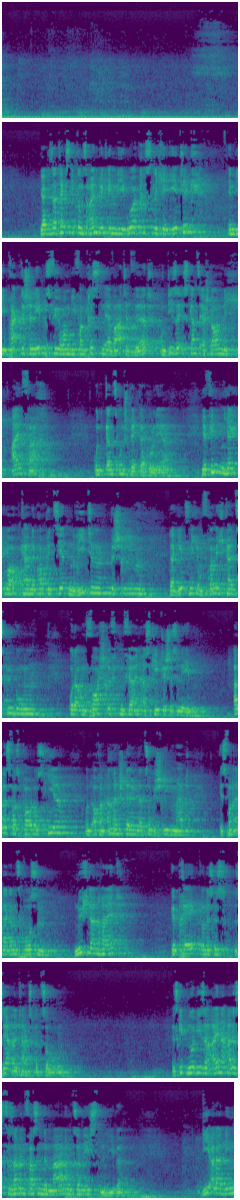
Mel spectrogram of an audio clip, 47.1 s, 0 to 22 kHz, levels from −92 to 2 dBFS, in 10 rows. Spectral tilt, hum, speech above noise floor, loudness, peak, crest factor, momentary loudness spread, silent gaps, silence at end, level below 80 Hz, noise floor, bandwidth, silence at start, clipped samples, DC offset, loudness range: -5 dB/octave; none; 24 dB; -22 LUFS; -4 dBFS; 20 dB; 20 LU; none; 0 s; -40 dBFS; -46 dBFS; 16.5 kHz; 0 s; under 0.1%; under 0.1%; 5 LU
